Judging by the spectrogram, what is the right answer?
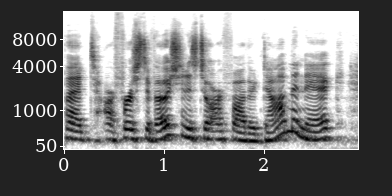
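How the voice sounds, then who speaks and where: Amid noticeable background noise and audible room echo, a woman with a Southern US accent speaks at a moderate pace. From US South, Tennessee. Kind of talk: interview.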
